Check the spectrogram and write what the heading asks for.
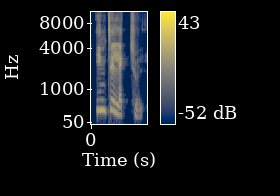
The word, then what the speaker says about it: intellectual: L the double L and the E after that brings in an A sound. You know how we pronounce eggs, right? It is the A sound. A. Right. Yeah, it's that sound that has Intellectual. to come. Yes, It's intellectual. A instead of A.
